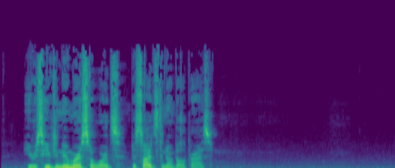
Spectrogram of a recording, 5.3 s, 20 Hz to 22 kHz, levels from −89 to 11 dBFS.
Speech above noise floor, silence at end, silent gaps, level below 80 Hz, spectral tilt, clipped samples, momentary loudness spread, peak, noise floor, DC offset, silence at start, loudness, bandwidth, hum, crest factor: 40 dB; 2.45 s; none; -58 dBFS; -4.5 dB/octave; under 0.1%; 12 LU; -2 dBFS; -59 dBFS; under 0.1%; 0.35 s; -19 LUFS; 16 kHz; none; 20 dB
